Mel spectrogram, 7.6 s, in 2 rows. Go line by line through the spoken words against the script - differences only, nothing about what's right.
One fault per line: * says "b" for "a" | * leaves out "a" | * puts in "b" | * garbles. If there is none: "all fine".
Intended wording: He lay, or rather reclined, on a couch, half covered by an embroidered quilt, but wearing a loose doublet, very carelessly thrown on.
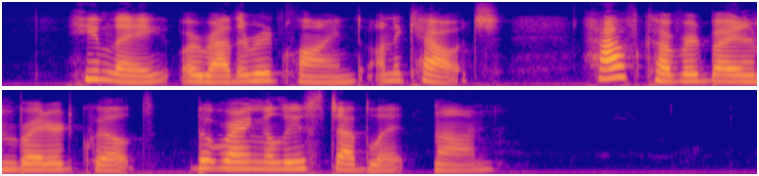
* leaves out "very carelessly thrown"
